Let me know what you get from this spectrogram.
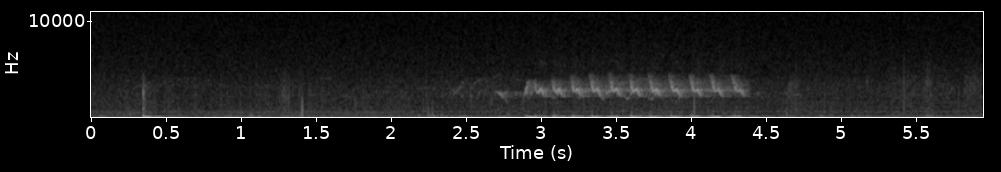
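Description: A bird's rapid chattering call: a quick, even run of about a dozen sharp high notes, about ten a second, lasting just over a second about three seconds in, over a low steady hum.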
